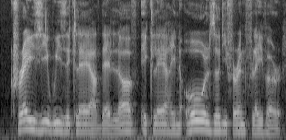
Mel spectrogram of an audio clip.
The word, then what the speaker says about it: éclair: So, how do you pronounce it? You will simply say éclair.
